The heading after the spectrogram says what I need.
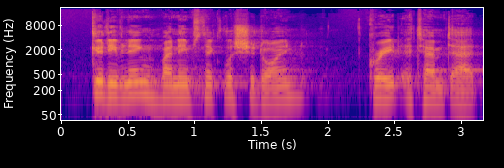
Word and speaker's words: Shadowen: Next, um, Nicholas Shaduan. Good evening. My name's Nicholas Shadine. Great attempt at pronouncing a very difficult last name.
